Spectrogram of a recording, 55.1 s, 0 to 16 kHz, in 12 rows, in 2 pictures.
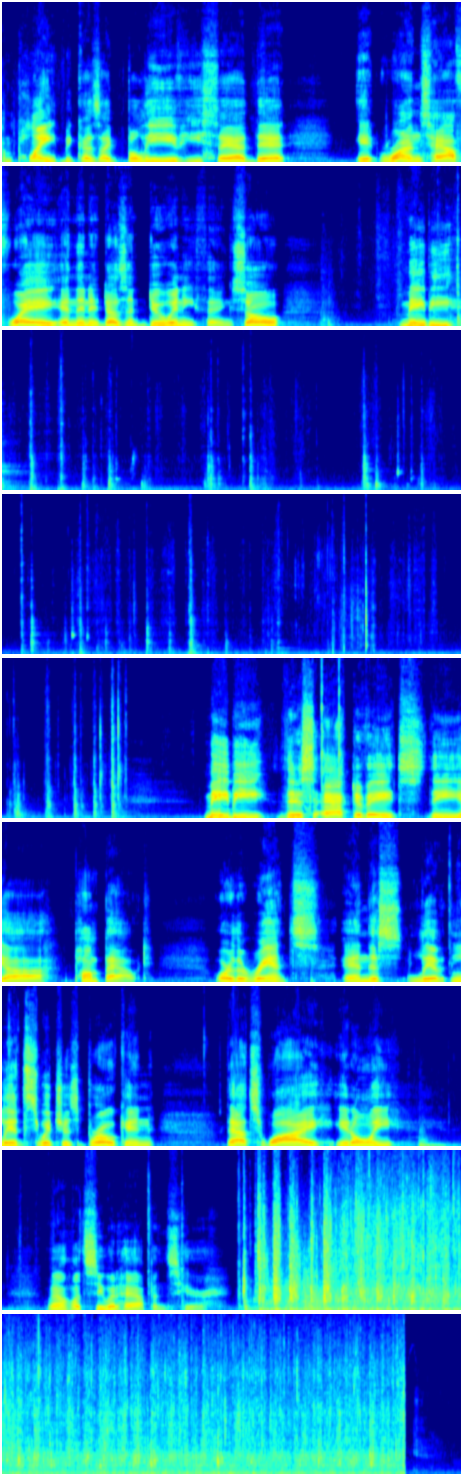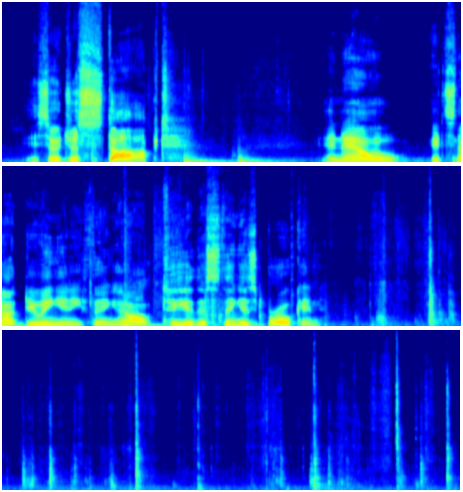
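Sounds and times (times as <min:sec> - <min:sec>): washer lid clicks and taps: 0:31.7 - 0:32.2, 0:43.2 - 0:44.2
washing machine running: 0:34.5 - 0:40.8, 0:47.2 - 0:47.7
water splashing in tub: 0:34.6 - 0:40.8, 0:47.2 - 0:48.1.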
